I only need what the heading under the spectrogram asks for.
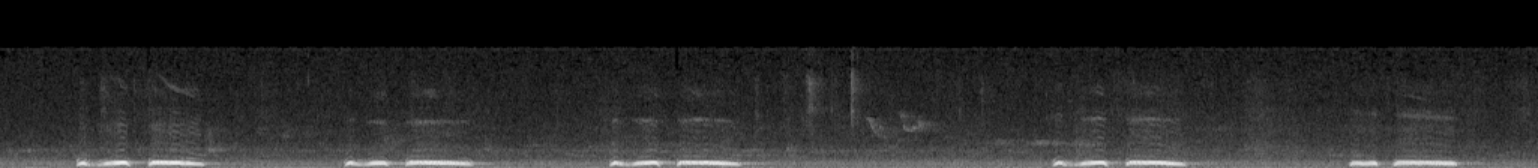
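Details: Spotted dove 'thúc gù' coos aimed at stimulating caged doves: five low hooting phrases of paired short notes ending in a drawn coo, coming every two to three seconds, otherwise quiet.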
